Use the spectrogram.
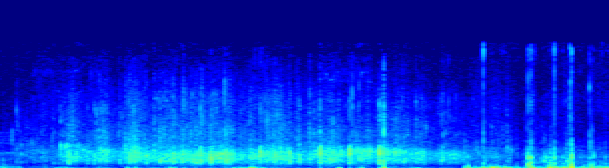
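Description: An audience applauds to welcome a lecturer presenting a session on building cloud websites with Azure Website, a steady crackle of many hands clapping that runs throughout, with a few sharper, louder claps standing out toward the end. No one speaks.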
